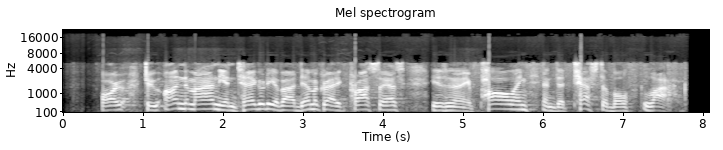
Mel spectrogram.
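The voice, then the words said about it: Alabama drawl, not very tough-sounding. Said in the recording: “that Alabama, Alabama, the uh, drawl on the on your on your on your uh, in your accent, it's hard to sound really tough”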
